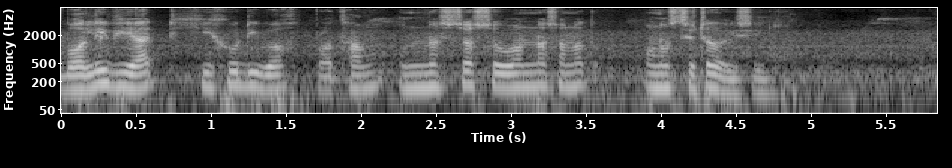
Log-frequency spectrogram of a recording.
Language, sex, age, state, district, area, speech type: Assamese, male, 30-45, Assam, Nalbari, rural, read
